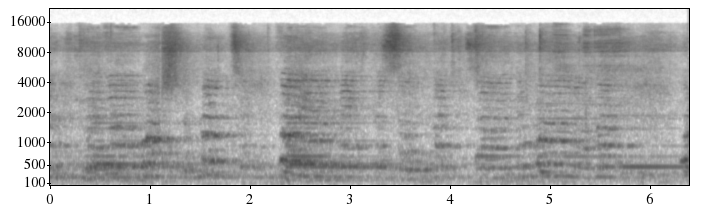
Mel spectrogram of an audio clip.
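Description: A small vocal ensemble of students singing a cappella in harmony, unaccompanied, in sung phrases with a louder entry a little over two seconds in.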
